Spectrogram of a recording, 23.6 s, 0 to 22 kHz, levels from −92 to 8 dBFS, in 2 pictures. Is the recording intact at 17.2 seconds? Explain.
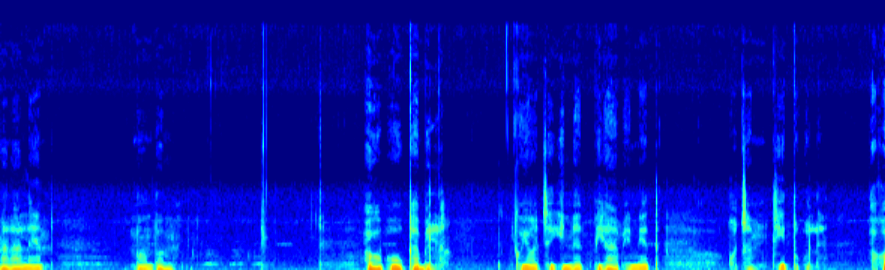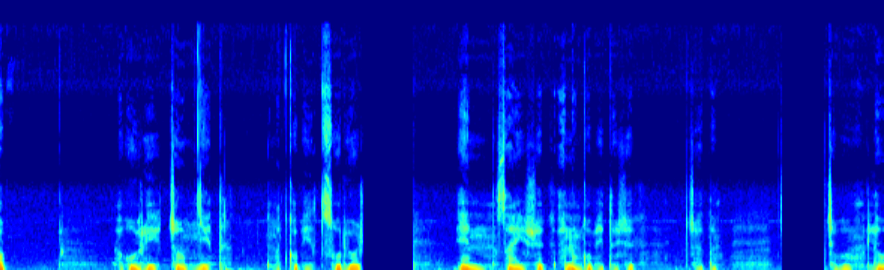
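No. A stream reconnect spans 16.62 to 17.34 s. The link dropped, leaving 0.68 s of silence. A fresh decoder resumed the speech roughly 0.7 s further on.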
